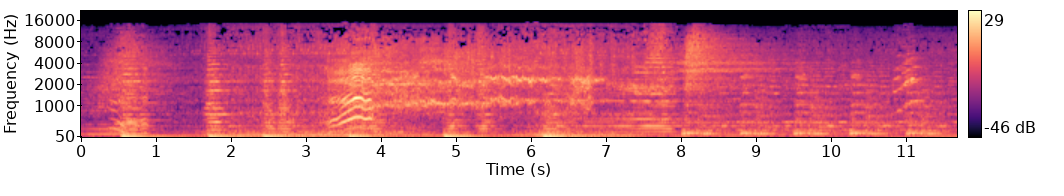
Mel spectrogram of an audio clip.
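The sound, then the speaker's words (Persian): A car's tires screech in a long, high-pitched skid lasting several seconds as the car is brought to a stop, over rumbling engine noise, with people's voices cutting in around it. “ایست، ماشین رو متوقف کن.”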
